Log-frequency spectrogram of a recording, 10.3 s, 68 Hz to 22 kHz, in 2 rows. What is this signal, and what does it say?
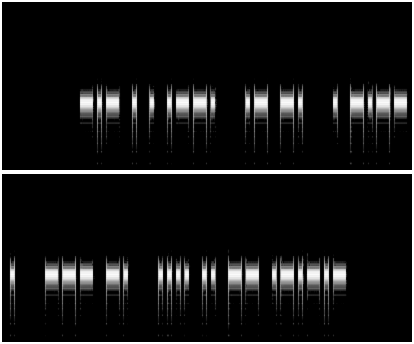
Morse code, heard as a keyed tone, about 22 wpm, 700 Hz. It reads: KEEP AN EYE ON HIM.
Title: Sentences from Top 1000 Words - Review Part 1 - 22wpm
